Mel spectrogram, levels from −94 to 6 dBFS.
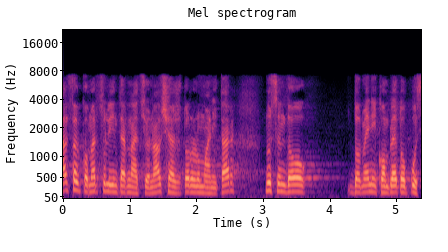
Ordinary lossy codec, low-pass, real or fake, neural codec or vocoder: none; 7.2 kHz; fake; codec, 16 kHz, 6 kbps, DAC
